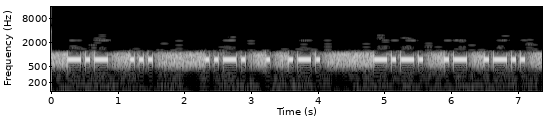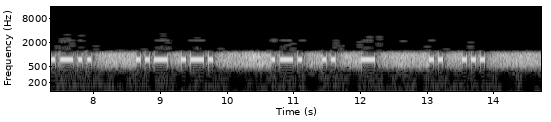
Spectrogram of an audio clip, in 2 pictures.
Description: Morse code, heard as a keyed tone, about 18 wpm, spaced as for 15 wpm, 750 Hz. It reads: KS FER CALL UR RIT IS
